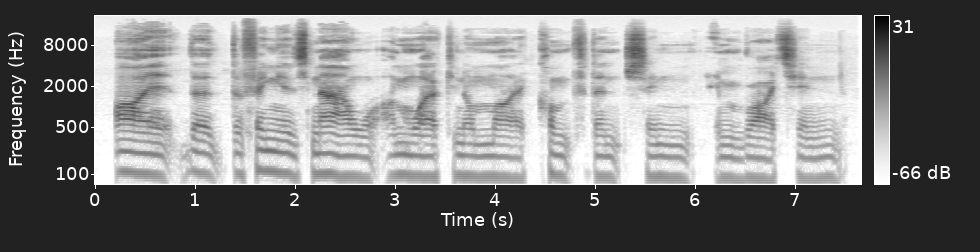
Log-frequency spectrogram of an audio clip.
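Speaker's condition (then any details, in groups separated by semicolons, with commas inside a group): Dystonia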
